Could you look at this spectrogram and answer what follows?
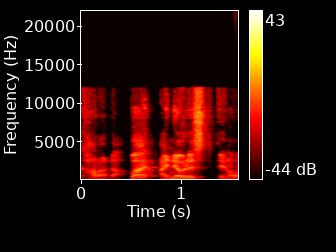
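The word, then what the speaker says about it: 体: body should be pronounced kada but I noticed in a lot of the exercises in Duolingo that it's mispronounced as typ which is how it's pronounced in kanji compounds not when on its own to be fair such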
